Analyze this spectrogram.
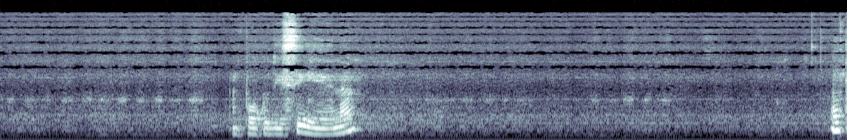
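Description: A paintbrush strokes softly across paper.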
